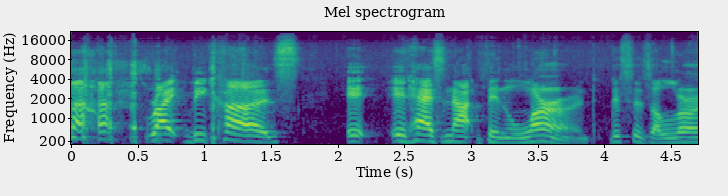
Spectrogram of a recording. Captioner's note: laughter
